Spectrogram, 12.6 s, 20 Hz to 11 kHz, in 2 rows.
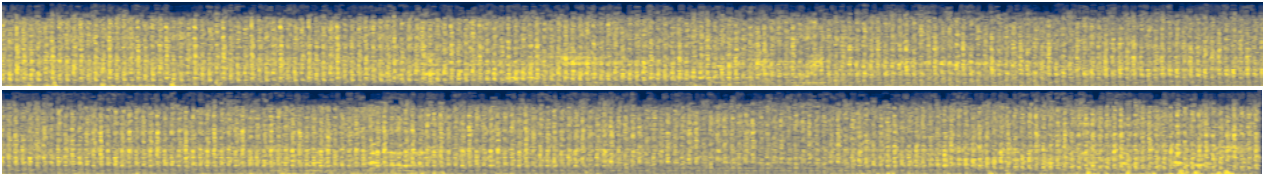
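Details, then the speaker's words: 2003 Isuzu Panther Touring Turbo manual diesel: steady even idle clatter about four beats a second, no misses, not shaking, no smoke; healthy normal idle. "Mesinnya juga stabil, tidak pincang ya. Kalau dia goyang-goyang ini berarti pincang. Ini masih stabil tidak pincang. Ini suaranya enak renyah."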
